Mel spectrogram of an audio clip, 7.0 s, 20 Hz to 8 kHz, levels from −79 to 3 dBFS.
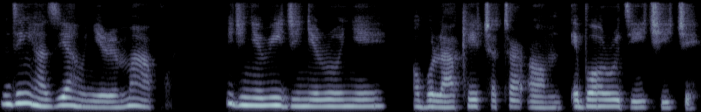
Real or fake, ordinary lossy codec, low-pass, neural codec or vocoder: fake; none; 7.2 kHz; codec, 24 kHz, 0.9 kbps, DualCodec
